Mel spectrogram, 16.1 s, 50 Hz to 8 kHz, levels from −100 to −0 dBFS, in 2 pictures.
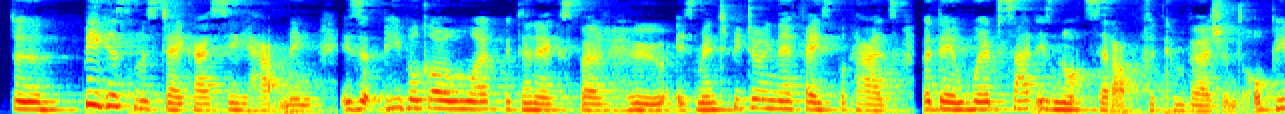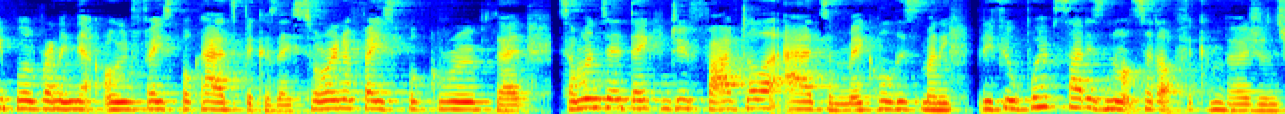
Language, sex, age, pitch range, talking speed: English, female, 30-49, 165-205 Hz, 270 wpm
